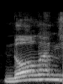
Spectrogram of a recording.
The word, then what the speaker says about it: New Orleans: Uh, Just like no, Norlands, yeah, Louisiana. yeah, Norlands, Louisiana. yeah, Not New Orleans, Louisiana, but the locals say Norlands, Louisiana.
